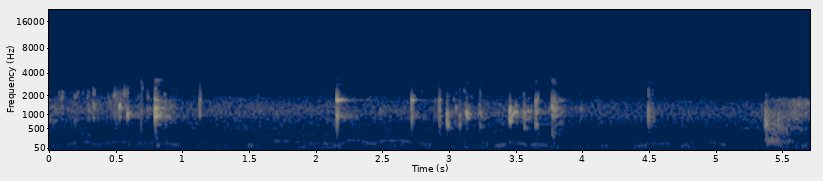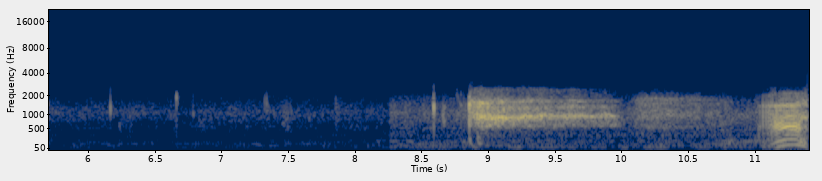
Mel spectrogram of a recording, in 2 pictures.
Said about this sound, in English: All right, sit down and pour the wine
